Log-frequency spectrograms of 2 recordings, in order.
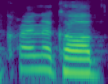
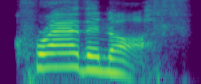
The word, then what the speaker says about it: Kravinoff: And then I said we asked them to bring Delilah or Anna Kranikov to Kravnik. I always say her name wrong. Kravinoff.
